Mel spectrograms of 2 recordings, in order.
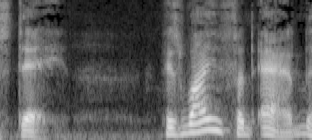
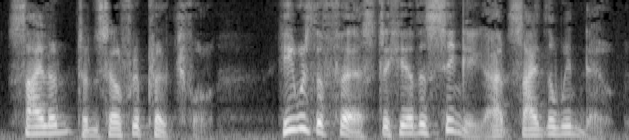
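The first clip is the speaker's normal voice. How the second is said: usual speaking voice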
